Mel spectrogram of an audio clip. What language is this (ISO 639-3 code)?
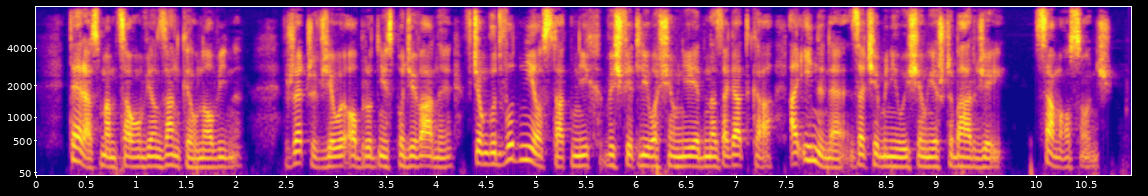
pol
